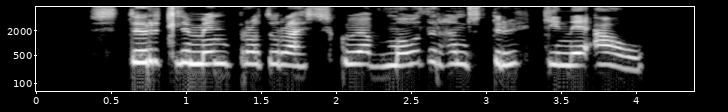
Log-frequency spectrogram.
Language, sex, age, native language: Icelandic, female, 13, Icelandic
